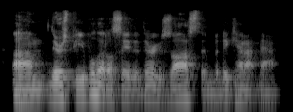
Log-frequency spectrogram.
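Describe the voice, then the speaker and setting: A dark, mellow tone in a man's very deep, low voice. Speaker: psychiatrist and sleep doctor. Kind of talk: interview conversation. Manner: frequent fillers and restarts.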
